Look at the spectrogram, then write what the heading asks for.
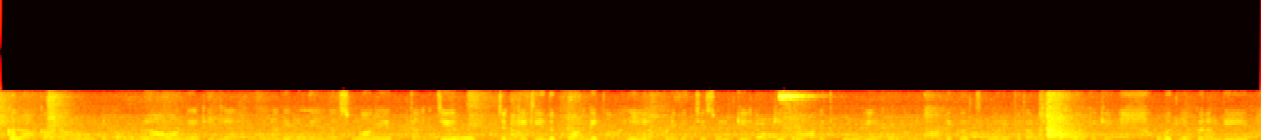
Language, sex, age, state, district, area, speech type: Punjabi, female, 30-45, Punjab, Bathinda, urban, spontaneous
